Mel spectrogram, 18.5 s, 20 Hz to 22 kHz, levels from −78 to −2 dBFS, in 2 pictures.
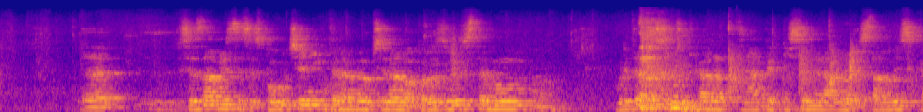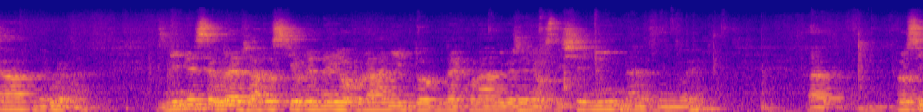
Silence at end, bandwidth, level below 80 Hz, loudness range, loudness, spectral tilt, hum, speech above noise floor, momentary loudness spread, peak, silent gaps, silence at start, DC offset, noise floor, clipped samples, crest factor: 0 s; 16.5 kHz; -56 dBFS; 5 LU; -20 LUFS; -4.5 dB/octave; none; 21 dB; 18 LU; -2 dBFS; none; 0 s; under 0.1%; -40 dBFS; under 0.1%; 18 dB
